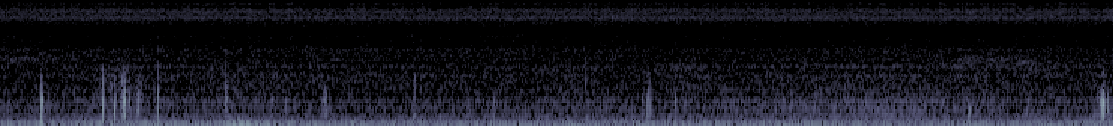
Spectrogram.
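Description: Scattered gurgles and clicks over a low steady hum, typical bowel sounds after eating.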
